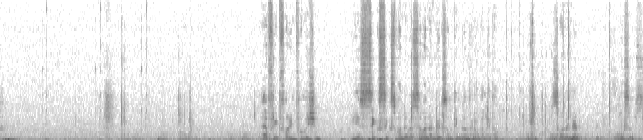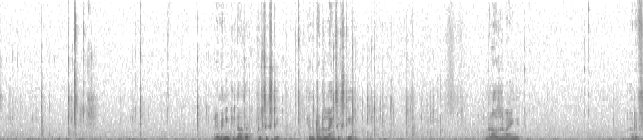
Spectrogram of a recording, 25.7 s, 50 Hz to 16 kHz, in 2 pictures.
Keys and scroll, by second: 3.6 ctrl+t, 8.8 alt+Tab, 13.6 ctrl+c, 14.5 ctrl+v, 21.7 ctrl+s.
